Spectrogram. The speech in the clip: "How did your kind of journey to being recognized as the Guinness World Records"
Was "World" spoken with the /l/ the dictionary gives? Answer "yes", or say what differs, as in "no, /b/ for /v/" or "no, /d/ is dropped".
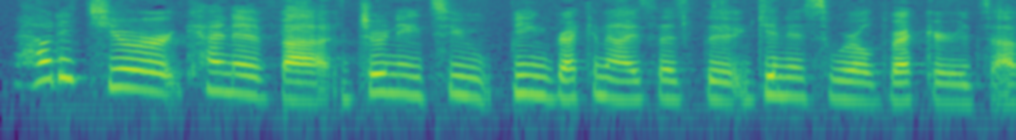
yes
